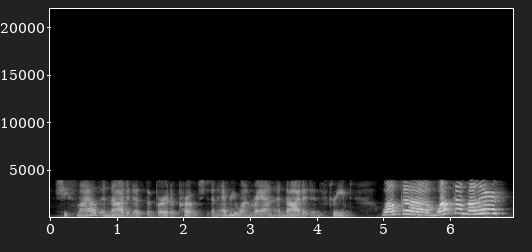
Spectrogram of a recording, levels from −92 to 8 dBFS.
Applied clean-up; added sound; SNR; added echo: none; none; none; none.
